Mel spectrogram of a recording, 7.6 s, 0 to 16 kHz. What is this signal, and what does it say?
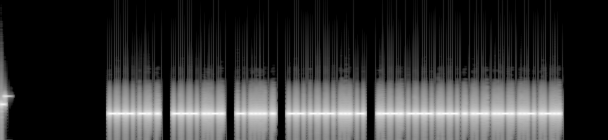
Morse code, heard as a keyed tone, about 44 wpm, 700 Hz. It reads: ONE OF THE MOST POWERFUL
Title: Sets of 5 Words Encore 45wpm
